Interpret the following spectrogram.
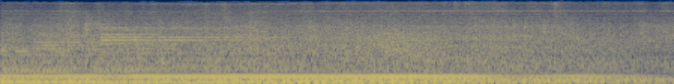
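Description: Combine harvester engine running in a steady drone with a held low tone, easing off slightly near the end.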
